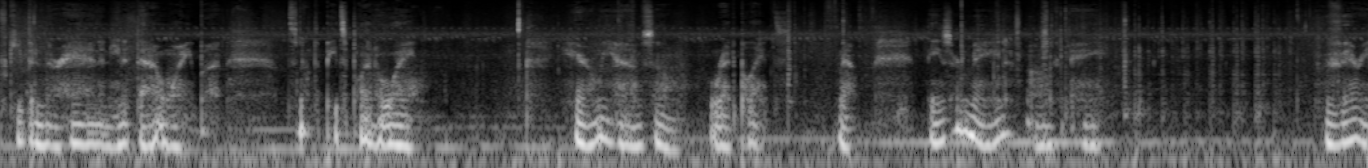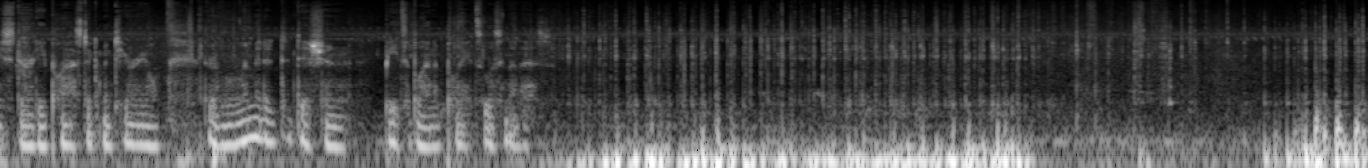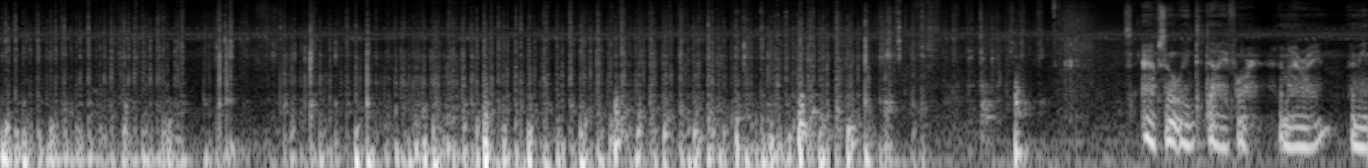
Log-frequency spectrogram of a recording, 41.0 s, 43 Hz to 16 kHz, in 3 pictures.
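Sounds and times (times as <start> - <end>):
handling rumble: 0.0 - 38.8
fingers tapping on plastic plate: 9.6 - 13.1, 19.2 - 37.8.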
